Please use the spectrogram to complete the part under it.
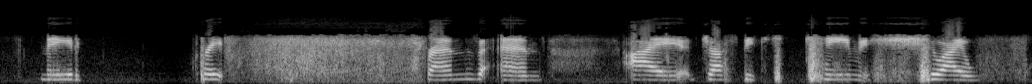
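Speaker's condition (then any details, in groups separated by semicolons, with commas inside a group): Stuttering; very severe third grade, worse high school, speakeasy from Dr. John Haskell, speech therapy helped core; moderate, occasional speakeasy in-ear delayed auditory feedback device, not worn on show; device cuts stuttering about 95%, still stutters at sentence onset, worse around unfamiliar people, sometimes avoids talking; prolonged sounds, blocks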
